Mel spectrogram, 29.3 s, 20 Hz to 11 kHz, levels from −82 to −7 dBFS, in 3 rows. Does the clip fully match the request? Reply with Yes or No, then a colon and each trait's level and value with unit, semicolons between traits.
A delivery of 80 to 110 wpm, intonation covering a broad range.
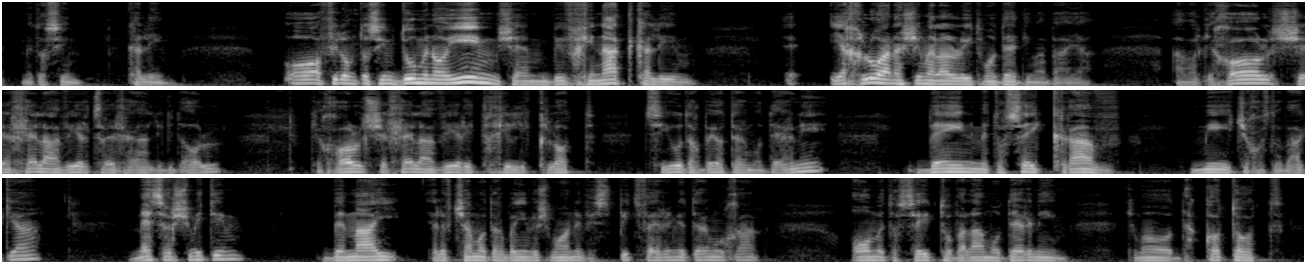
No: slow, 100 wpm; average, 3.4 semitones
